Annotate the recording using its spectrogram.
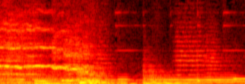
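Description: A horse whinnies once, a falling call about half a second in, over background music with sustained notes.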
